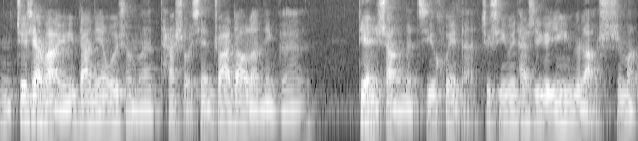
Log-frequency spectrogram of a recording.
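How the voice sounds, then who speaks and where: Audible room echo surrounds a man speaking at medium pitch and a fairly quick pace with fairly even intonation. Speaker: English teacher and public speaking coach. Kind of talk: casual interview chat.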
